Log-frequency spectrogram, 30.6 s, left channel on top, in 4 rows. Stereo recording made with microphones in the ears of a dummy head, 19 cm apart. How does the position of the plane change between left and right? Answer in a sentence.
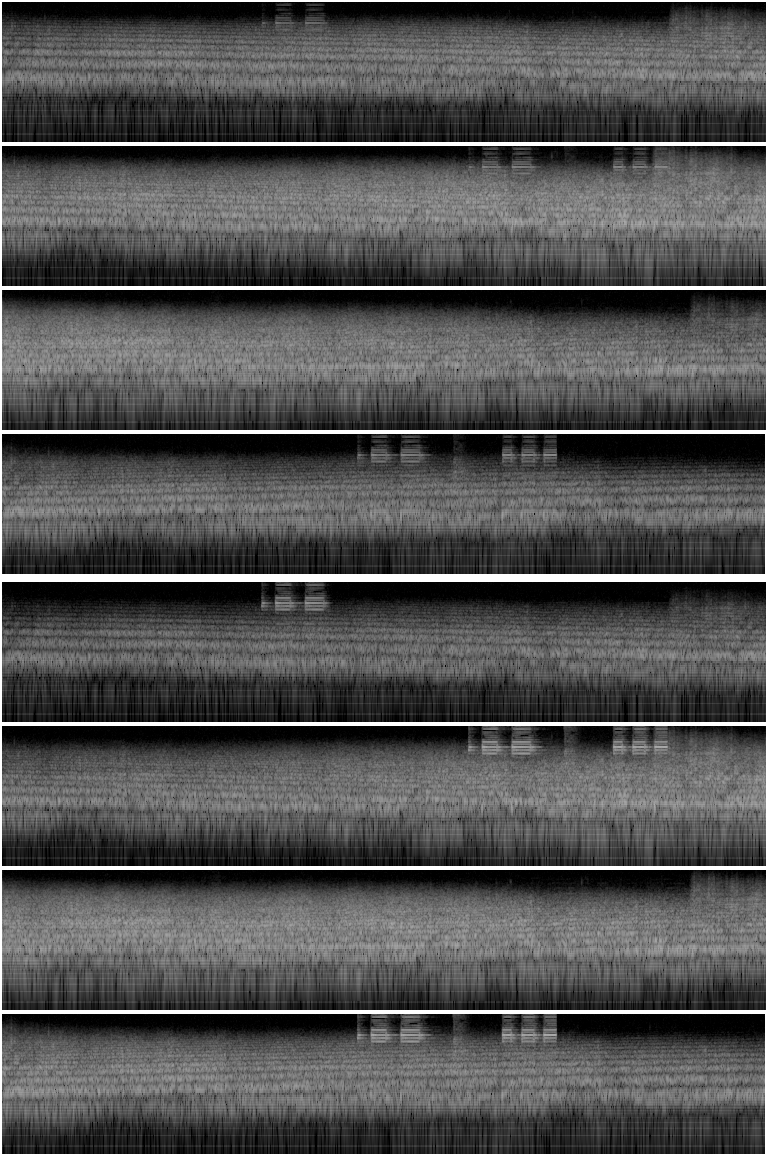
In this clip you hear the plane move from left to right.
